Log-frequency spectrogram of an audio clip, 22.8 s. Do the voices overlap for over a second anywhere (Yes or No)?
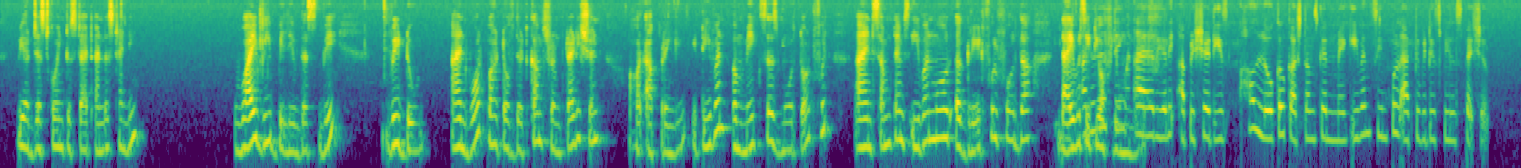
Yes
